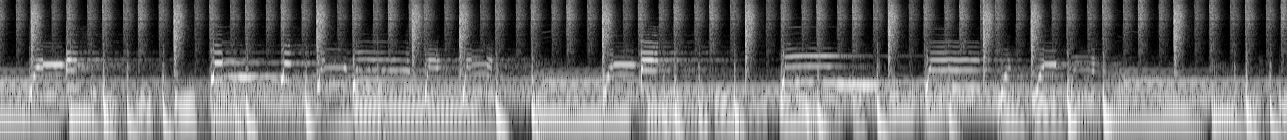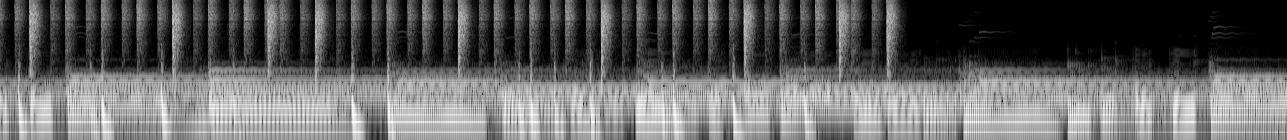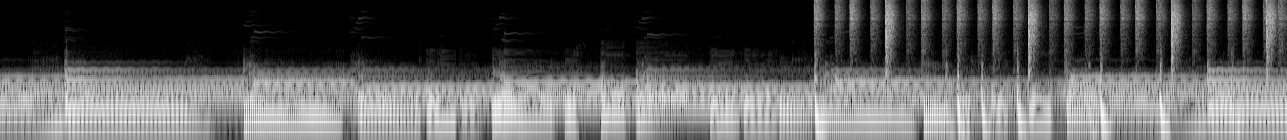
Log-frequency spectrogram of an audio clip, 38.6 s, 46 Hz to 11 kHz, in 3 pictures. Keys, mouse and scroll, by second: 15.5 ctrl+g, 18.7 ctrl+z.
